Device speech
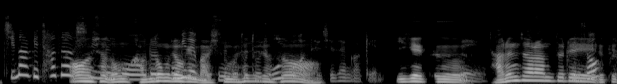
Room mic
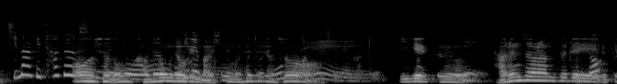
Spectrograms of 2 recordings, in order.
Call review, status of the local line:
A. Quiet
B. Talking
B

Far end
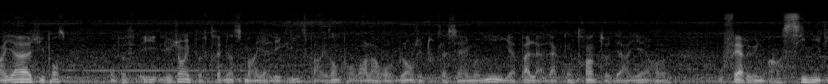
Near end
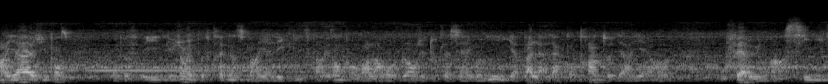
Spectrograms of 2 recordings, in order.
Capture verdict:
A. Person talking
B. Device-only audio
B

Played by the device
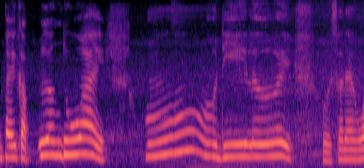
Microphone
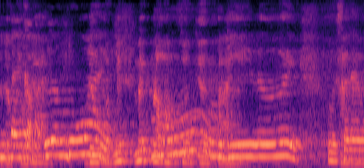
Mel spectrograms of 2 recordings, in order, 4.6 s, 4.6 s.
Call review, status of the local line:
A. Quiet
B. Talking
B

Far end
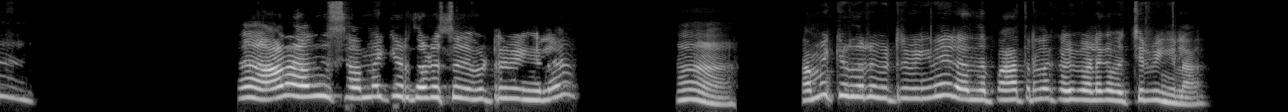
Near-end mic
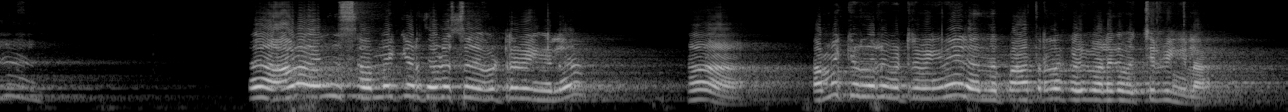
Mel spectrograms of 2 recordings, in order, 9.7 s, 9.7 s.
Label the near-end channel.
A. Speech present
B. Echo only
B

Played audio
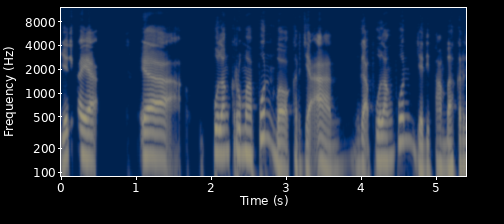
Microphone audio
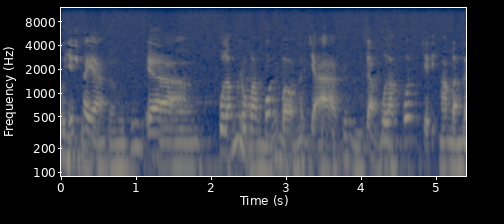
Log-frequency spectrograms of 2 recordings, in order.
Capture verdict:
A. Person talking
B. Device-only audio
A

